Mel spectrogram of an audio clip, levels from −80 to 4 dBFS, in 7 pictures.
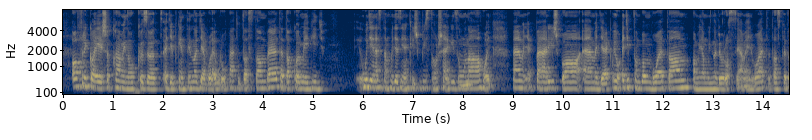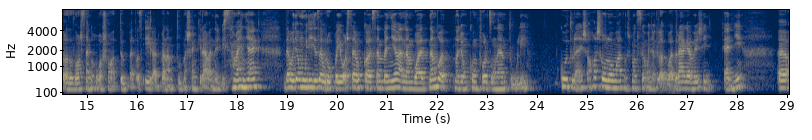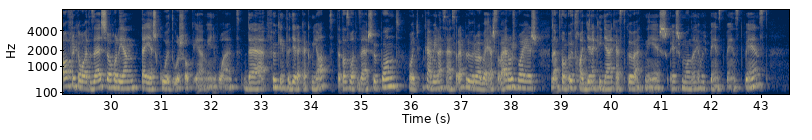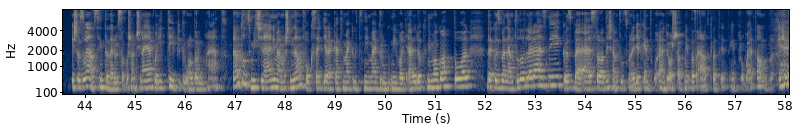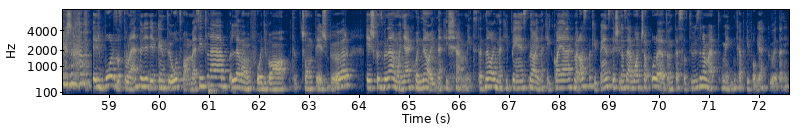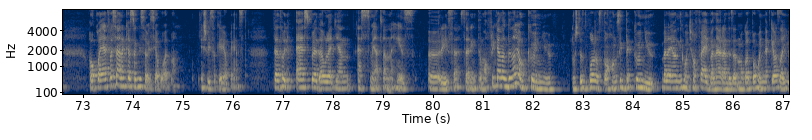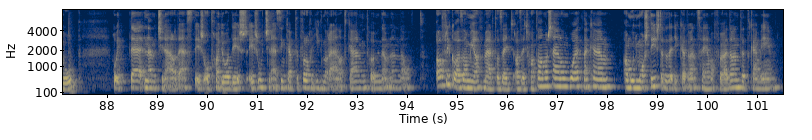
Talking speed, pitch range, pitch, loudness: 180 wpm, 190-230 Hz, 210 Hz, -25 LUFS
